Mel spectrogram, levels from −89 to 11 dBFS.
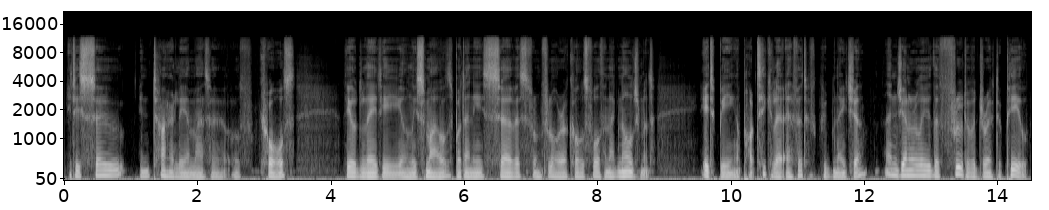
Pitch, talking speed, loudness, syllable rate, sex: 105 Hz, 155 wpm, -19 LUFS, 5.2 syllables/s, male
